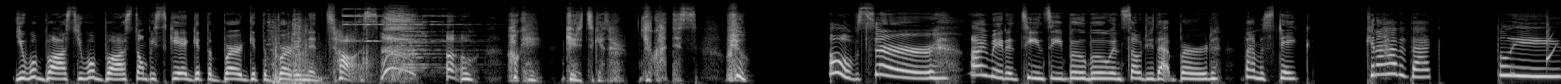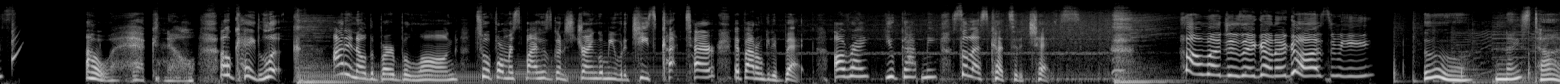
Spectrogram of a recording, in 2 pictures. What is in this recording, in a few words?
Animation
